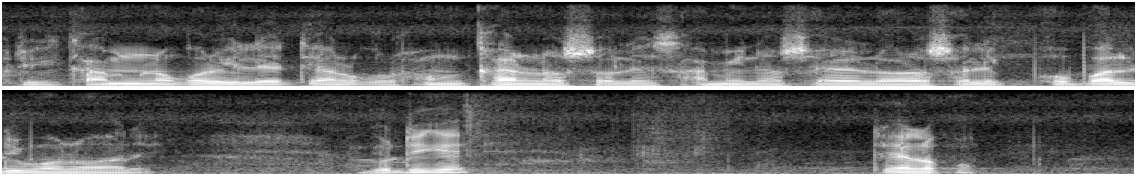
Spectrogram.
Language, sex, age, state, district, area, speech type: Assamese, male, 60+, Assam, Goalpara, urban, spontaneous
